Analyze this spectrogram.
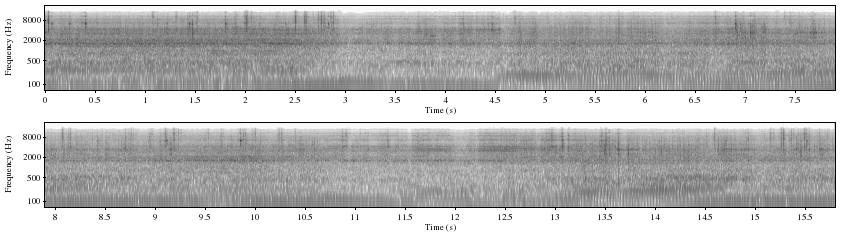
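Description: Tyres crunch and rattle over gravel and stones.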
